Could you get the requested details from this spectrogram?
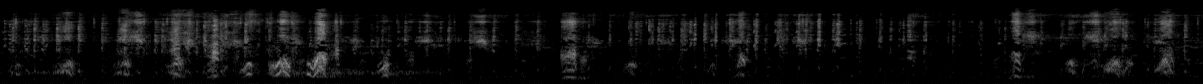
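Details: An adult little black cormorant about to feed its chick gives harsh, raspy squawks in quick, uneven bursts of several per second, with hissy background noise throughout.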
